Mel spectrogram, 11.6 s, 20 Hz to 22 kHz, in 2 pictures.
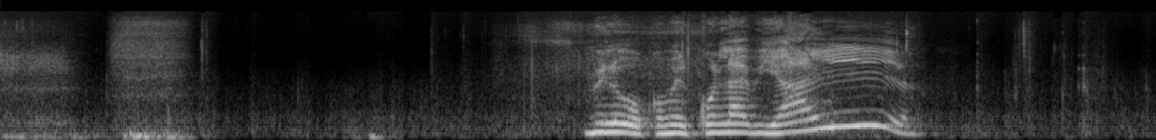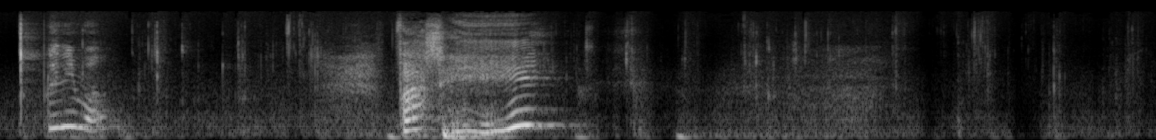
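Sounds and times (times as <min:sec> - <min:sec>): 
speech: 0:02.9 - 0:04.7, 0:06.0 - 0:06.4, 0:07.7 - 0:08.7
wet chewing of two pieces of gum: 0:04.8 - 0:07.5, 0:08.7 - 0:11.5.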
